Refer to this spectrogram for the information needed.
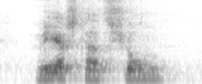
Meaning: weather station, meteorological station
- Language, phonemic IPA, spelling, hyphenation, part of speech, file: Dutch, /ˈʋeːr.staːˌʃɔn/, weerstation, weer‧sta‧ti‧on, noun, Nl-weerstation.ogg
